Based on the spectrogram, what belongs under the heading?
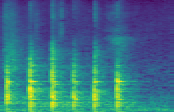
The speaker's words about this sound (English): Behold, I stand at the door and knock.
